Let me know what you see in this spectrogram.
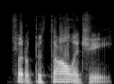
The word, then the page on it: phytopathology: American English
